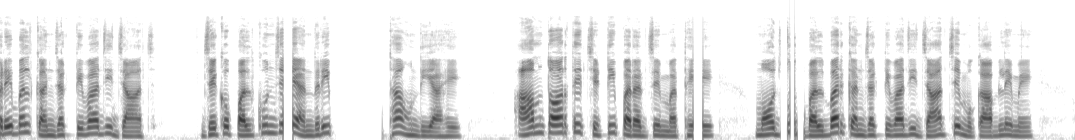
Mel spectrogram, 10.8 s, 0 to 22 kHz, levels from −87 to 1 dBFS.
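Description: At 2.83 s, a 100 ms gap between chunks opens. Chunked delivery left silence at the join. It recurs at 6.93 s, after "परत जे", fitting 4 s chunks. From 3.38 to 3.82 s, a digital broadcast dropout mutes the signal as frames fail. Sound returns at "हूंदी आहे". Another dropout at 7.80 to 8.05 s breaks into short holes, the longest 72 ms.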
